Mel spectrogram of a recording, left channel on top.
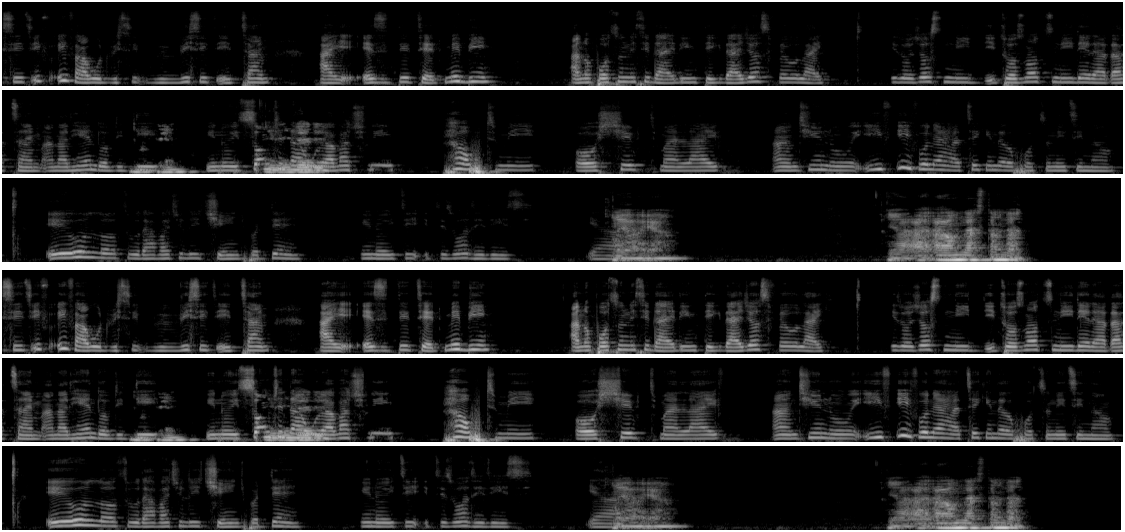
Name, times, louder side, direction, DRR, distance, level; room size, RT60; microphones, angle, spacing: voice 1, 0.0-4.9 5.7-8.2 8.9-12.8 13.3-15.1 15.6-16.5 16.9-18.4 18.9-22.3 22.9-25.4 26.0-27.7 28.3-28.7 31.6-32.0, right 2 dB, 35° right, 0.7 m, -32 dB
voice 2, 12.5-13.0 13.9-14.5 28.5-29.3 31.3-32.6, equal, 20° left, 0.9 m, -24 dB
19.0 x 7.0 x 2.9 m
head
